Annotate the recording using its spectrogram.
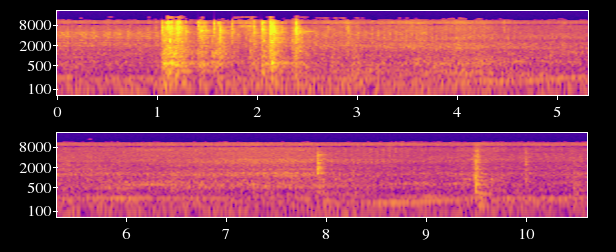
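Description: Metal clanks and knocks from the excavator's bucket.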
